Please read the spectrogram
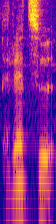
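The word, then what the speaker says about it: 烈: It can also be pronounced retsu as in kyoretsu.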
